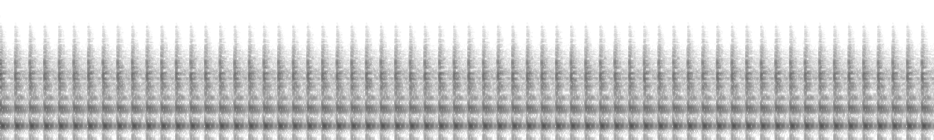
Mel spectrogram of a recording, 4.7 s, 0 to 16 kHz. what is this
Text Scroll G4 200 OpenMPT (Woodblock)
A sound made in OpenMPT using the "Woodblock" sound sample that could be used during scrolling text.
scroll, dialog, speak, voice, dialogue, percussion, speaking, text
